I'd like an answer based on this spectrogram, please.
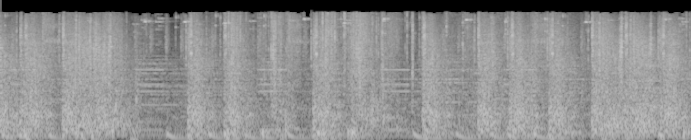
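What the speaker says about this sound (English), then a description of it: "They're little grenades." Little grenades explode in rapid succession in the video game Enter the Gungeon, loud, dense bursts that pound in a fast, nearly continuous rhythm.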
